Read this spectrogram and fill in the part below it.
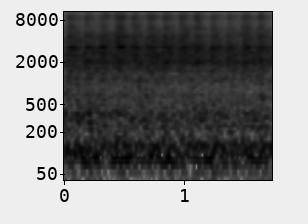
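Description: A train rolls past in the video game Transport Fever 2, a dense steady rumble with a faint clickety-clack rhythm, loud and close throughout this short moment.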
